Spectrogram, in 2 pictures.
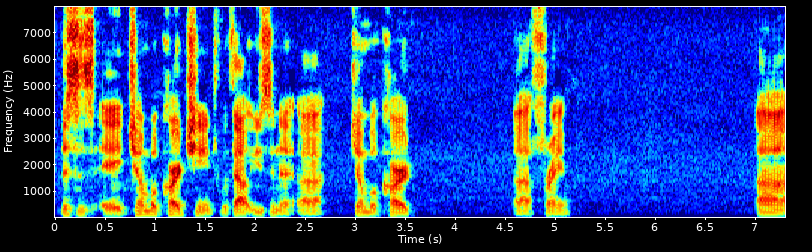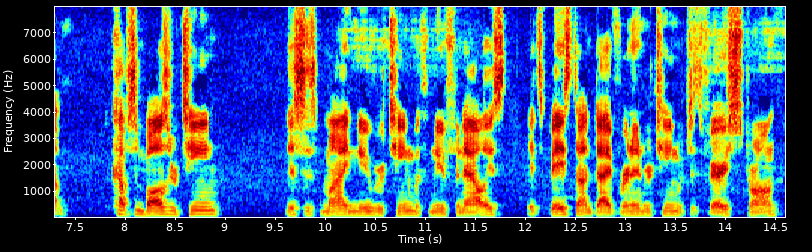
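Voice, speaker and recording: A man presenting his own course as an instructor, informally running through a long list in a halting, repetitive way. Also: lowish voice, steady tone, fairly bright tone. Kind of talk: informal product pitch, reading through a list.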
